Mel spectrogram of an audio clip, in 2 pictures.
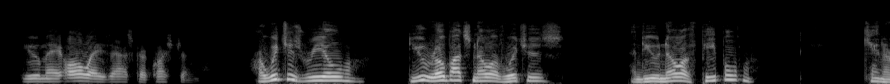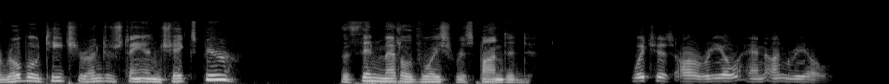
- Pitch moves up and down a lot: No, average, 4.7 semitones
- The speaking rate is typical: No, slow, 120 wpm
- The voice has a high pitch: No, medium, 140 Hz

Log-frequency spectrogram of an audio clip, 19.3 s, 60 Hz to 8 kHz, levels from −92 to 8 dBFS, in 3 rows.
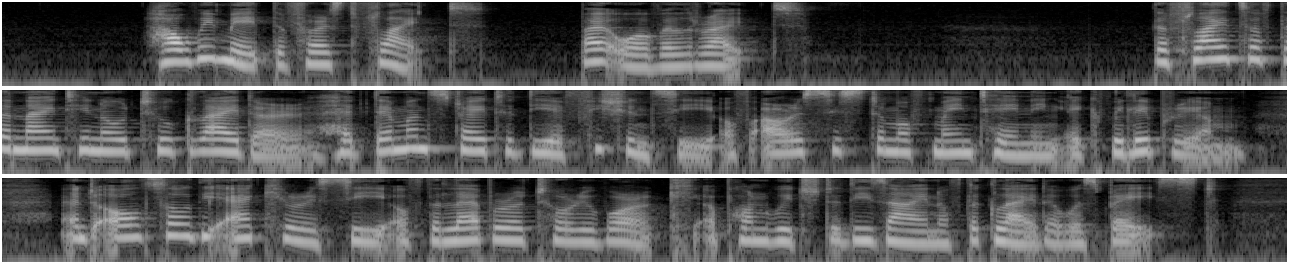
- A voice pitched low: No, high, 215 Hz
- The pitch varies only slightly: No, average, 3.2 semitones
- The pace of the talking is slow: Yes, slow, 130 wpm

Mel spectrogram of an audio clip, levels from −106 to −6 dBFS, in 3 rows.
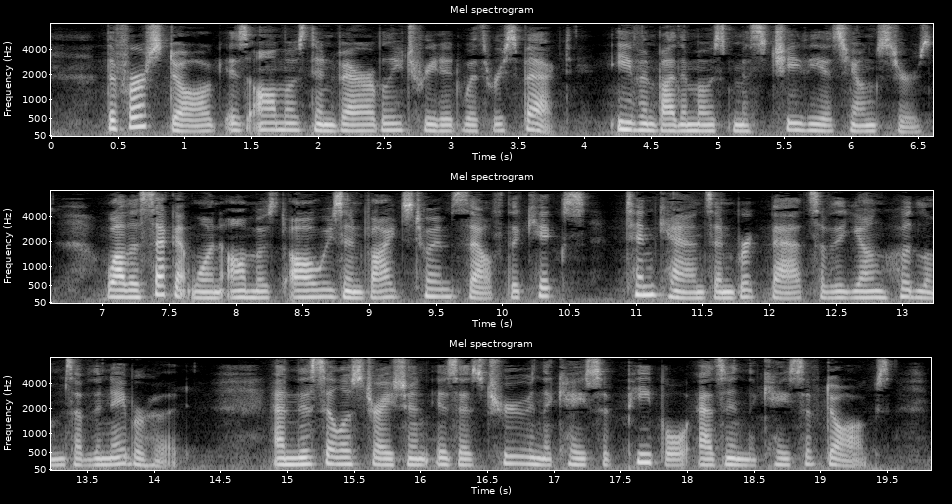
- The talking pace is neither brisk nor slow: Yes, average, 170 wpm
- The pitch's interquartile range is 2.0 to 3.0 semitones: Yes, narrow, 2.4 semitones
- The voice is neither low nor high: Yes, medium, 170 Hz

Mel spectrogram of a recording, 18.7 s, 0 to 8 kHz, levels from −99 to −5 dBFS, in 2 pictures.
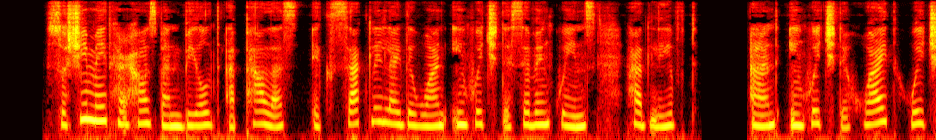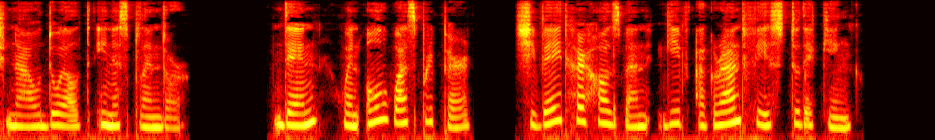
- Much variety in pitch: No, average, 3.1 semitones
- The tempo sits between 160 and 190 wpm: No, average, 145 wpm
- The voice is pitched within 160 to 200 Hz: No, high, 225 Hz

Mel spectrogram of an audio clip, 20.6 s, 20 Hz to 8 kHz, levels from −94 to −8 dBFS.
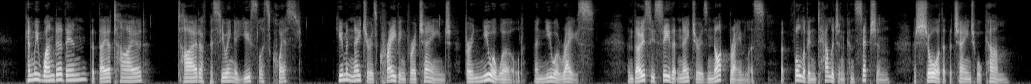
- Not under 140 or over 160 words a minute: Yes, average, 145 wpm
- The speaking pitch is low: Yes, low, 125 Hz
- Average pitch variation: No, wide, 6.3 semitones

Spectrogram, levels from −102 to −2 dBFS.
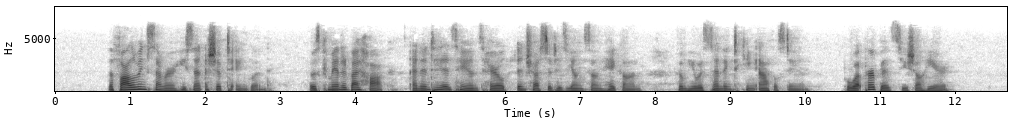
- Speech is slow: No, average, 175 wpm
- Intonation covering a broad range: No, average, 3.0 semitones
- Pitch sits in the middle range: Yes, medium, 150 Hz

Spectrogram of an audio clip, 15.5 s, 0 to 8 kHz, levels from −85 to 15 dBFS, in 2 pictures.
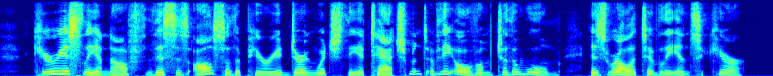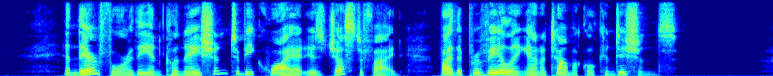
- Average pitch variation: Yes, average, 4.7 semitones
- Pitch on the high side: Yes, high, 195 Hz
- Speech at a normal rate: No, slow, 130 wpm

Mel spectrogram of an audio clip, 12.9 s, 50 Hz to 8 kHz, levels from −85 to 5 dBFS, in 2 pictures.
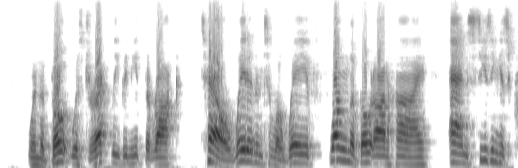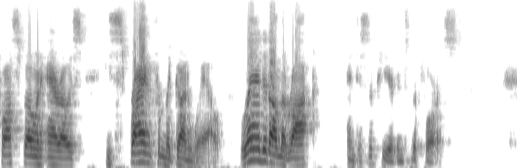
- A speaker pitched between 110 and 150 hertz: Yes, medium, 140 Hz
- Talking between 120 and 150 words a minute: No, average, 175 wpm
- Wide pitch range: No, average, 4.7 semitones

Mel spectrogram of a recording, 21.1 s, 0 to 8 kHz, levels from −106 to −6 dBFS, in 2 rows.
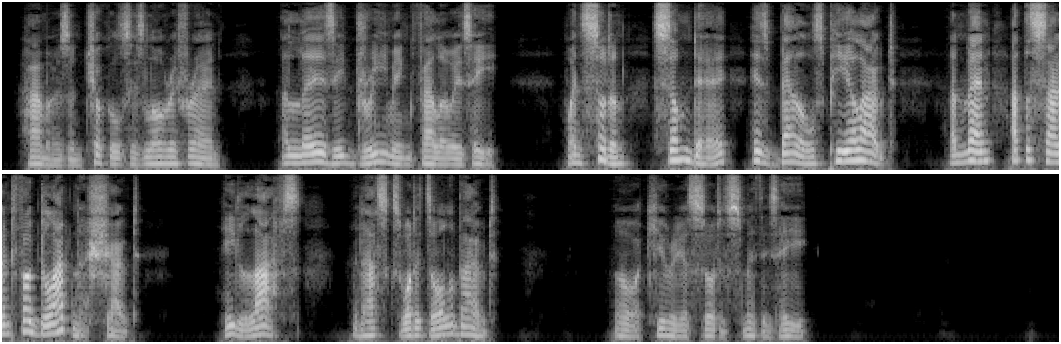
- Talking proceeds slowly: Yes, slow, 125 wpm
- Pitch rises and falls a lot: Yes, wide, 5.9 semitones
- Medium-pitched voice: No, low, 120 Hz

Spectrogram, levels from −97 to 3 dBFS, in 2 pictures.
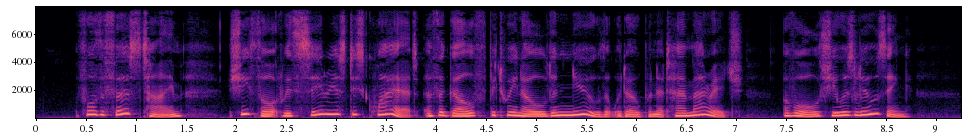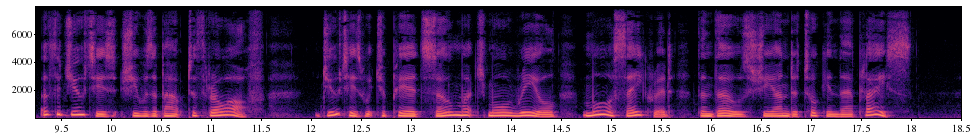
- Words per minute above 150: Yes, average, 170 wpm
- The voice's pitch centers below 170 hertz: No, medium, 185 Hz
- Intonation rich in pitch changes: Yes, wide, 6.5 semitones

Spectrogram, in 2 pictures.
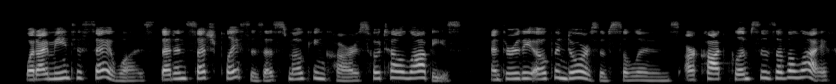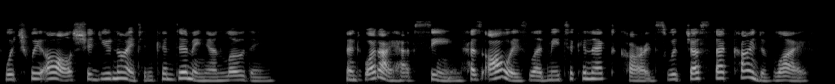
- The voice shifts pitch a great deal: Yes, wide, 6.9 semitones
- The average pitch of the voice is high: Yes, high, 245 Hz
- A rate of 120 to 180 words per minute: No, average, 195 wpm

